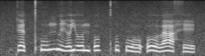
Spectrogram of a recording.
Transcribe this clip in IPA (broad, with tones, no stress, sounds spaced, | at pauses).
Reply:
k ɛː˧ t̚ pʰ uː˧˥ ŋ l i˩˧ ə̯ j ɤː˧ n ʔ oː˧˥ k̚ pʰ u˧ p̚ ʋ oː˩ ʔ oː˥˨ l aː˥˨ h e˧˩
